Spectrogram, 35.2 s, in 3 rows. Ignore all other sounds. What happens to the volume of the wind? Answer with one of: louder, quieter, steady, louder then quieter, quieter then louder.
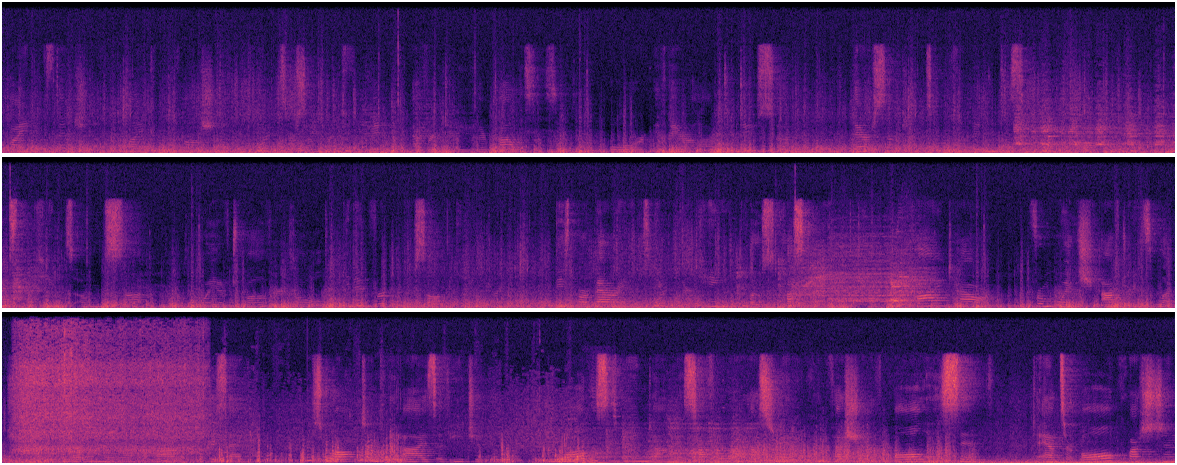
steady.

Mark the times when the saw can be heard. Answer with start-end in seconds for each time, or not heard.
3.0-4.8, 10.1-12.1, 19.1-21.1, 29.1-31.1.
